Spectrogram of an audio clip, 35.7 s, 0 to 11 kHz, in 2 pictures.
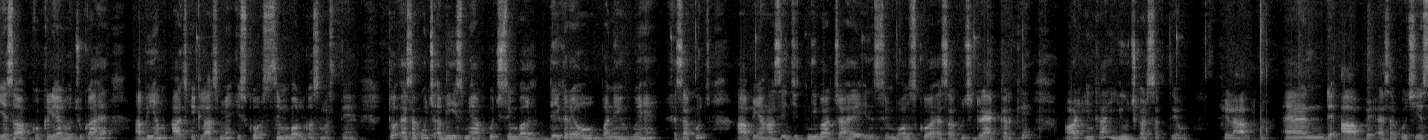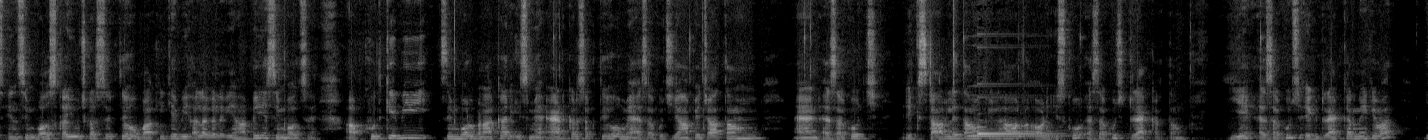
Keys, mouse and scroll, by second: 2.5-8.4 drag, 8.4-13.4 drag, 13.4-14.0 alt+scroll up 2, 14.0-14.3 alt+scroll down 2, 14.7-17.4 drag, 17.4-18.0 alt+scroll up 2, 18.0-19.4 alt+scroll down 2, 19.4-19.8 scroll down 1, 22.4 alt+Num_Lock, 22.4 alt+scroll down 1, 22.7-23.1 alt+scroll up 1, 23.2 scroll down 1, 24.8 click, 26.5 right click, 27.9 click, 28.9 alt+scroll down 1, 29.8 space, 29.9 click, 30.3 space, 31.3-33.6 drag, 34.2 alt+scroll up 1, 34.6 alt+scroll down 1, 35.2 alt+scroll up 1.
